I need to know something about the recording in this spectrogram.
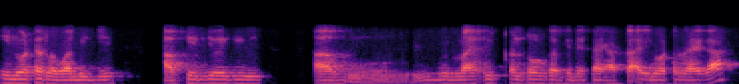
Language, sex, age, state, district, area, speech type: Hindi, male, 30-45, Uttar Pradesh, Azamgarh, rural, conversation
